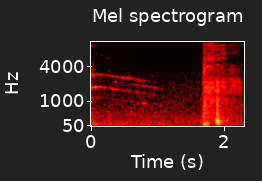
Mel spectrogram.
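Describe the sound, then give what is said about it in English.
A single faint, drawn-out cat meow sounds in the background, sliding slightly downward in pitch, followed by a short burst of noisy rustling and a couple of dull thumps. “Can you hear that cat in the background?”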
